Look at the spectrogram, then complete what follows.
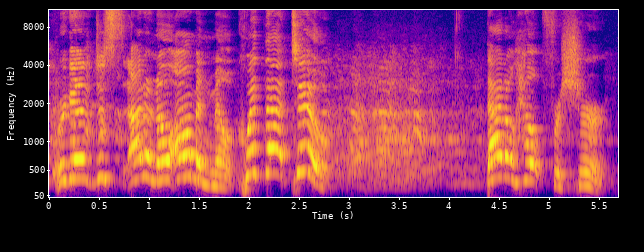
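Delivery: hammed-up health nut; mock wellness friend. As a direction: pile on the diet advice, breathless and bright. Continuing mock health advice.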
